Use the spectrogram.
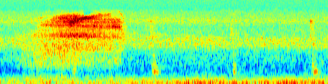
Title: Poppy the CORGI SNORING 💤 #dog #corgipup #corgipuppy #ilovecorgis #puppy #corgi #mycorgi #cute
